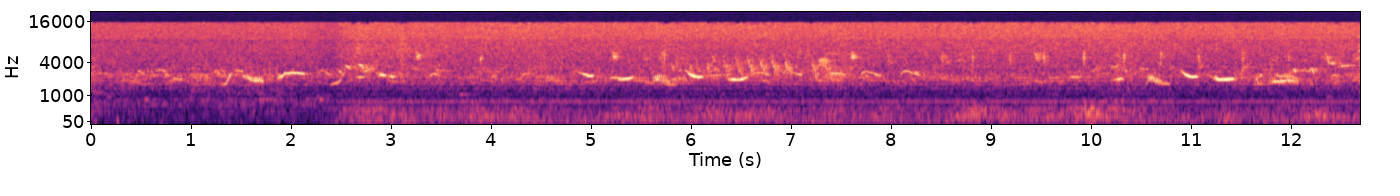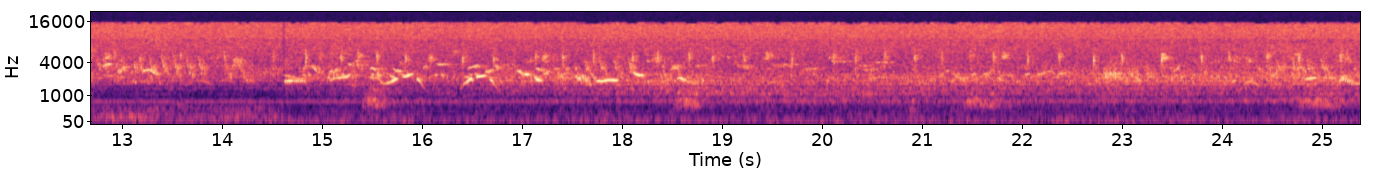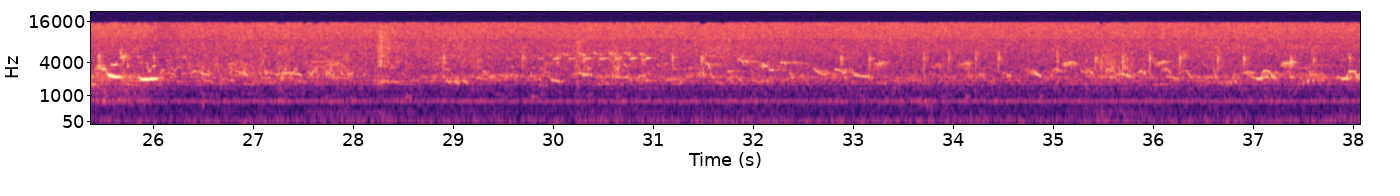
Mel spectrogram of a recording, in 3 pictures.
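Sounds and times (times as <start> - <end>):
faint steady tone: 0.0 - 38.0
songbirds singing: 0.0 - 38.0.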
